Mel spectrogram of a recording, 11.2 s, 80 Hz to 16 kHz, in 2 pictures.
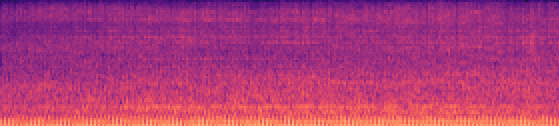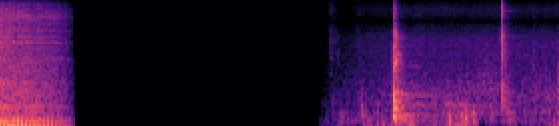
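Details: Craftsman 13.5HP 30-inch rear-engine riding mower, deck engaged: steady, even single-cylinder drone holding speed for six seconds before shutdown. Runs healthy while mowing.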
